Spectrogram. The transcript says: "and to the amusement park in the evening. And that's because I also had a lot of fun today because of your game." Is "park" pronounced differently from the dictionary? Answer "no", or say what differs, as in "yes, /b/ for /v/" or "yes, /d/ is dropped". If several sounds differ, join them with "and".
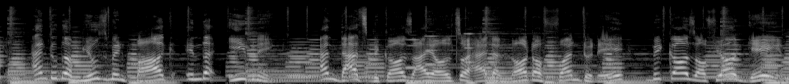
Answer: no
